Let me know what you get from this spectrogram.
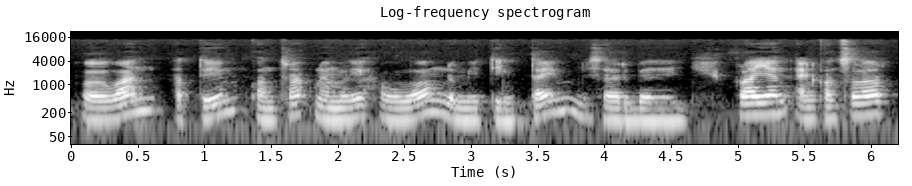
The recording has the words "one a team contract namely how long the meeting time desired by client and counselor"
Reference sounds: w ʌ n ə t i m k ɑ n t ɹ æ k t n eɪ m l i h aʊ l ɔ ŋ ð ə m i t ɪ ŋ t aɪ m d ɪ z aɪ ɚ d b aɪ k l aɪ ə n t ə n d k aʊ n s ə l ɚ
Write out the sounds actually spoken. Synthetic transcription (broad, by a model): w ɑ n ə t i m k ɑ n t ɹ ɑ k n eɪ m l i h aʊ l ɔ ŋ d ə m i t ɪ ŋ t aɪ m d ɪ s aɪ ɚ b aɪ k l aɪ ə n ə n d k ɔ n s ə l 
